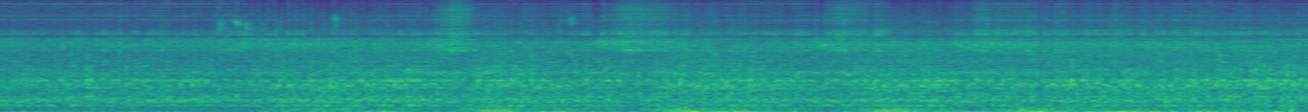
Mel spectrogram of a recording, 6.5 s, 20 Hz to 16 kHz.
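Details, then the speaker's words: 1940s Dodge military truck converted to fire truck, sat about 30 years, first run after replacing a bad coil, fed from the float bowl: fairly steady, smooth idle without stumbling or heavy knock, oil pressure about 20-30 psi. "Pressure, we'll say 20, 30 psi if this is what it stalls to. I still can't get over how that idles though."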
